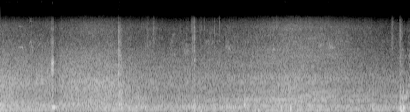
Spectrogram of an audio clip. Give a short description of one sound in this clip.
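A bicycle rattles and knocks as it is lifted into a van.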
